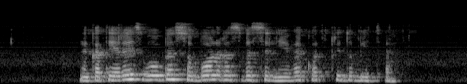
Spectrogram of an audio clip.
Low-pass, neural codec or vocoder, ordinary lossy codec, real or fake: 7.2 kHz; none; none; real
